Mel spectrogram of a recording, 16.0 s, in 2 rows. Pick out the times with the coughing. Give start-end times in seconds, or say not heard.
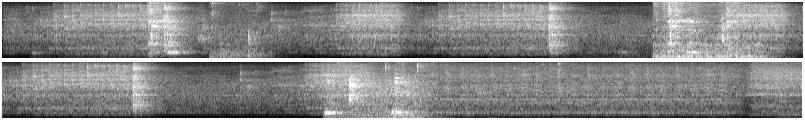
0.9-2.0, 6.2-7.3, 11.2-12.3.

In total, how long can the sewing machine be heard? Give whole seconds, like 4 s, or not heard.
16 s.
